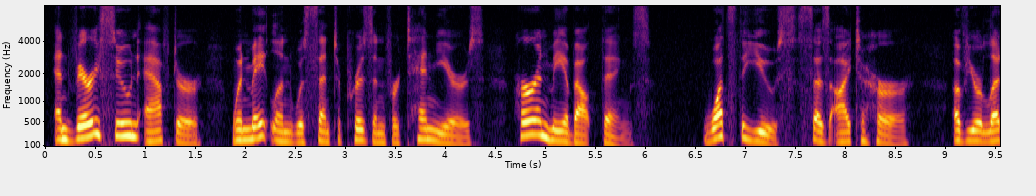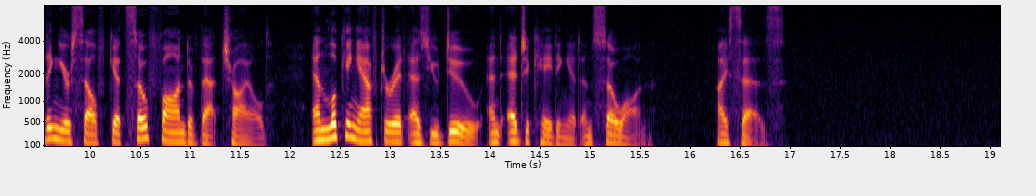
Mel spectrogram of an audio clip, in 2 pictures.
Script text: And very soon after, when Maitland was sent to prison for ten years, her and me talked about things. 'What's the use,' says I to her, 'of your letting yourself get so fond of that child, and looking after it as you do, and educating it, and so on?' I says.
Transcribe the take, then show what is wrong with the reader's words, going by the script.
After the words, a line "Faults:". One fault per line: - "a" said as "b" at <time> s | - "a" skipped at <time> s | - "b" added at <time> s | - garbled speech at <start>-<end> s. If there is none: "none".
And very soon after, when Maitland was sent to prison for ten years, her and me about things. 'What's the use,' says I to her, 'of your letting yourself get so fond of that child, and looking after it as you do, and educating it, and so on?' I says.
Faults:
- "talked" skipped at 5.2 s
